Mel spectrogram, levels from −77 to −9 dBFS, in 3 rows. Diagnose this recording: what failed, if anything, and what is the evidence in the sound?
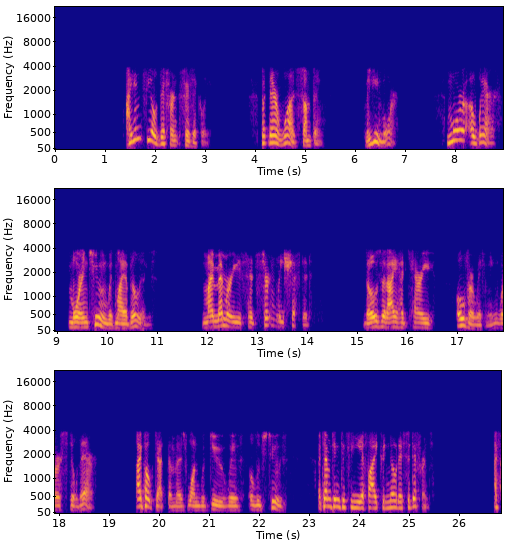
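G.729 codec, throughout the speech. This is a codec-stage fault: the audio is confined to a band of roughly 200 Hz to 3.7 kHz, with nothing above it, and the codec damage is plainly audible as a rough, synthetic edge on every phrase. The texture fits an 8 kbit/s G.729A path, which rebuilds each 10 ms frame from a vocal tract filter, a pitch predictor and a few pulses rather than the actual waveform.

VoIP packet loss concealed by the speech codec, at the network stage, at 8.43 to 8.52 s, 10.69 to 10.80 s after "in tune with my", 13.30 to 13.49 s, 16.42 to 16.54 s between "that I had" and "over with me were", and 22.49 to 22.55 s after "do with a loose". Each gap is filled with a fading stretch as the decoder extrapolates its last pitch and filter. About 50 to 100 ms goes missing each time, and at 13.3 s the losses are scattered in short runs.

Input switched to a poorer device, from 12.02 to 14.35 s. 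The sound suddenly narrows, with nothing above 3.4 kHz, and a new background noise appears about 45 dB below the speech. The level stays steady and there is no gap at the switch. The likely cause is the capture stage changing to a different microphone or a headset call profile with its own band and noise floor, before switching back.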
